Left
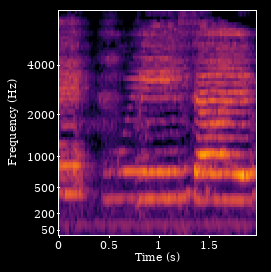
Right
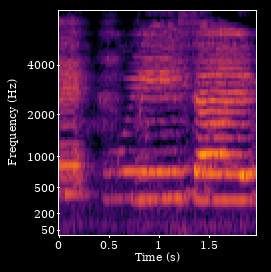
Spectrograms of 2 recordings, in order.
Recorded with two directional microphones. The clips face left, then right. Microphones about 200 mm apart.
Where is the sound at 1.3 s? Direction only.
Centre (ahead or behind).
